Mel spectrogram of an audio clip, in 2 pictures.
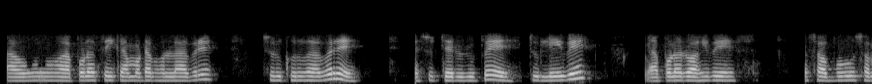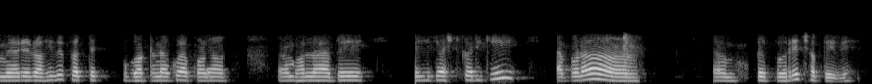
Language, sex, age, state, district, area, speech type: Odia, female, 60+, Odisha, Gajapati, rural, conversation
